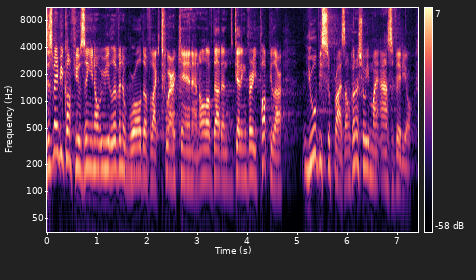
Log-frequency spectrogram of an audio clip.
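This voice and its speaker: A man with a slight Eastern European accent talks at a fairly quick pace in an animated tone with lively intonation. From Poland. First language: Polish. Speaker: motivational speaker and online course creator. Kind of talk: talk to a live audience. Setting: stage with audience. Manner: loud.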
